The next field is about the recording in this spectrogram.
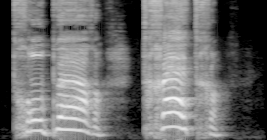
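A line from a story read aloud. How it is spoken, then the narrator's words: Woman shouting. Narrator (French): cria la dame en menaçant de se porter à des violences personnelles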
